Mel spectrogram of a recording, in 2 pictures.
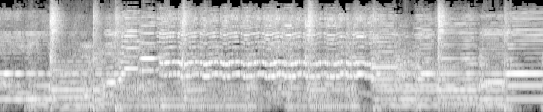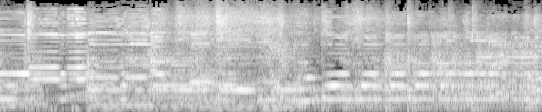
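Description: Live blues band in an instrumental break: an amplified blues harp (harmonica) solo over electric guitar, bass and cajon. The harp holds notes with a wavering vibrato a few seconds in.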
